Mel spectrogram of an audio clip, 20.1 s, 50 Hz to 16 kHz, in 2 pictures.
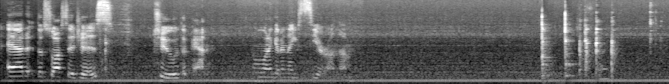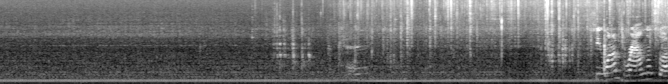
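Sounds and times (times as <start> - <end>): steady low hum: 0.0 - 20.0
sausages sizzling in oil: 1.2 - 20.0.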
